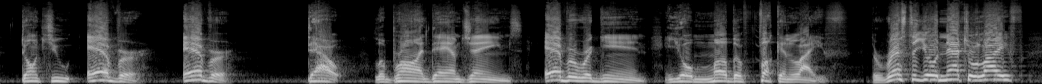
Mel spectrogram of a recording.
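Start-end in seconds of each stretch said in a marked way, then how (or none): 0.2-8.5 real slow, deliberate, drawn out word by word. Saying it one more time for followers: real slow. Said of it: "real slow for you motherfuckers".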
